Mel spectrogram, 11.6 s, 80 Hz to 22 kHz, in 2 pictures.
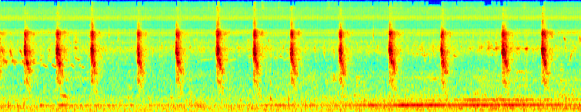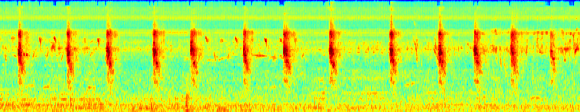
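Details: Harsh, scratchy calls from three baby rollers hidden in a nest hole while their mother forages, repeated in a steady series about every 0.4 seconds, with a low hum beneath.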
